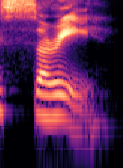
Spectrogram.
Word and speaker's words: sari: its companion book my sari am I pronouncing that right my sorry like the like the clothing my sorry Gita is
